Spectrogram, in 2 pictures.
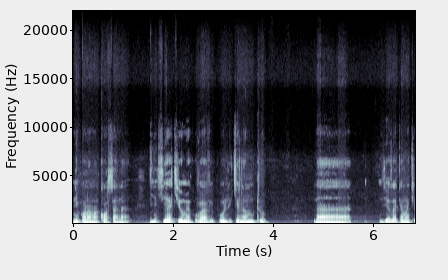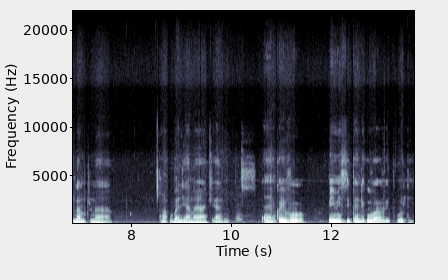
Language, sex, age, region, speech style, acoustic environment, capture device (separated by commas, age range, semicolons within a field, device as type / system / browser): Swahili, male, 25-34, Kenya, focused, silence, mobile / Linux / Chrome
